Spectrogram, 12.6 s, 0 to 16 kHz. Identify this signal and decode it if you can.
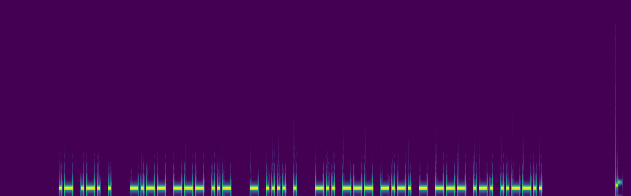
Morse code, heard as a keyed tone, about 22 wpm, 700 Hz. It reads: ARE YOU THE DOCTOR?
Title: Sentences from Top 1500 Words 22wpm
